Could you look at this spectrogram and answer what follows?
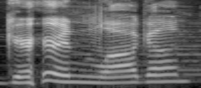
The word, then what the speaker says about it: Gurren Lagann: And my pick to discuss is Aaron Logan. I said that wrong. I said that very wrong. I said that so wrong. Give me a moment, sir. – Oh, God. – You're a dick. Crap. How do you say it? – Do you mean Gurren Lagann? – Yes, that's...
